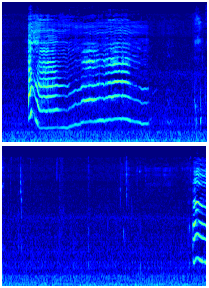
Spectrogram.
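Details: Pet Chihuahua that cannot bark, making one long wavering, whiny cry lasting over two seconds with a slight rise and fall, then near silence with faint clicks before another cry begins at the very end.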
